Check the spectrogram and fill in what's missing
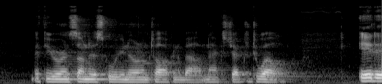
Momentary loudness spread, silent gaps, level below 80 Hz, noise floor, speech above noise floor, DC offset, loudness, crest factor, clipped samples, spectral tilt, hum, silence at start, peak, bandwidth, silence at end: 12 LU; none; -58 dBFS; -51 dBFS; 29 dB; under 0.1%; -21 LUFS; 18 dB; under 0.1%; -6.5 dB/octave; none; 0.3 s; -2 dBFS; 16.5 kHz; 0 s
